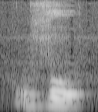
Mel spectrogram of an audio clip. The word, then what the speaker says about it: wo: Alors, où, donc en français, le O avec un U, avec un accent grave dessus, se dit wo. À ne pas confondre avec l'anglais who, qui veut dire qui.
